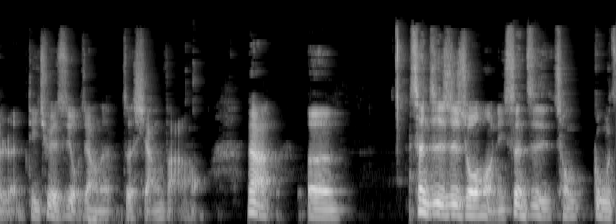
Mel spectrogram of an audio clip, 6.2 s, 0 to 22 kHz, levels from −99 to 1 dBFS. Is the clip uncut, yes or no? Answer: yes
